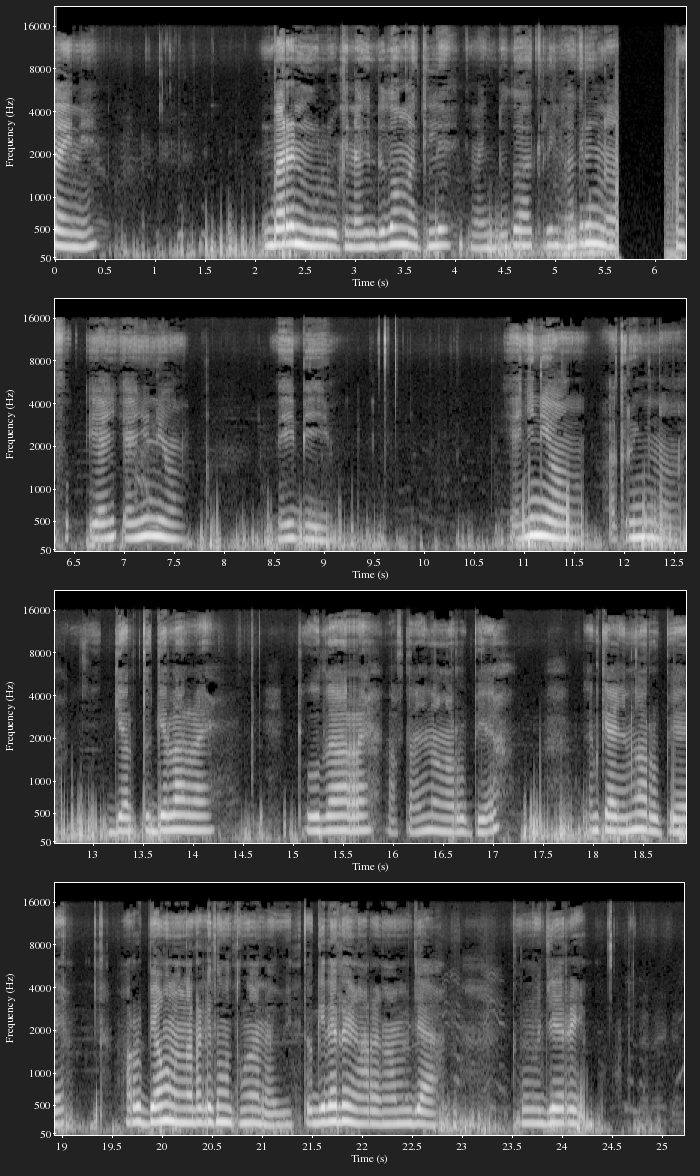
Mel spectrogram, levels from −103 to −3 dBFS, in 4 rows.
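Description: At 5.60 s the cable is pulled and plugged in. A pop opens a gap of about 0.59 s of near silence in the speech, then a burst of roughly 0.11 s of 60 Hz mains buzz as only the tip makes contact, and a second pop when the signal returns at 6.24 s. On a waveform, two sharp spikes bracket a flat line. A spectrogram shows full-band vertical streaks at each pop and a stack of 60 Hz harmonics during the buzz.

From 15.56 s onward comes a repeated buffer fault. The playback device ran out of fresh audio and replayed its last block of about 23 ms, which fits a 1024-sample buffer. At 15.56 s the block plays four extra times, a stutter that swallows about a tenth of a second of speech. Single repeats at 16.97 s and 18.79 s and a double repeat at 20.41 s give further short stutters. On a spectrogram, identical slices tile side by side with hard vertical seams. On the waveform, the same short shape repeats exactly.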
